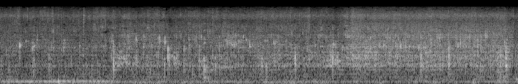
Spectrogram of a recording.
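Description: Pieces of katla fish fry in hot oil in a wok, sizzling loudly and steadily with bright crackles and spatters. There is no talk.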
